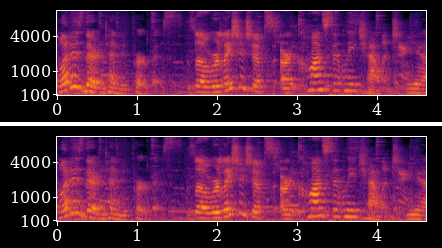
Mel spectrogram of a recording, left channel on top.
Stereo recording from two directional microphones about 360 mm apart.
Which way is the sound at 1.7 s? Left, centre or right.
Centre.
